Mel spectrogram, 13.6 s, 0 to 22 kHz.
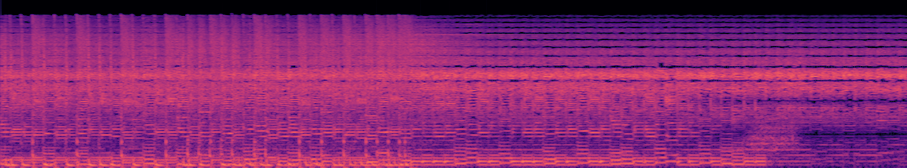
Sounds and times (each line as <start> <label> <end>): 0.0 guitar 13.6
10.8 synth 12.9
